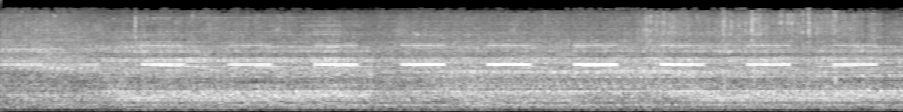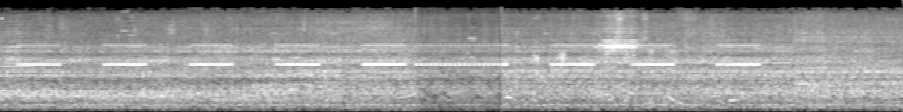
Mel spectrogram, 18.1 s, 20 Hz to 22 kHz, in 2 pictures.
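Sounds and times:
continuous rumbling: 0.0s - 18.0s
high-pitched reversing beeps: 1.4s - 16.7s.

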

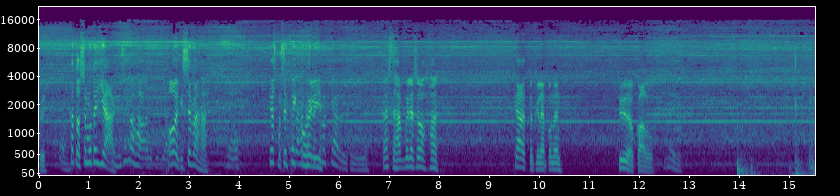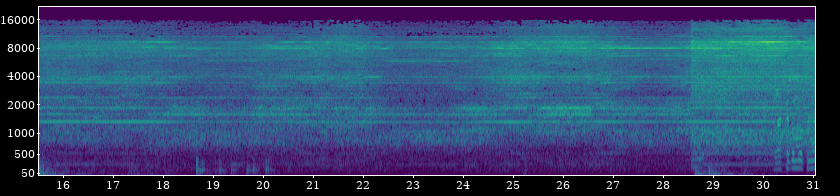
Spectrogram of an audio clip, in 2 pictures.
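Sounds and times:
heat gun blowing: 0.0s - 31.0s
low thumps: 14.0s - 18.0s, 18.7s - 20.2s, 28.6s - 29.8s.

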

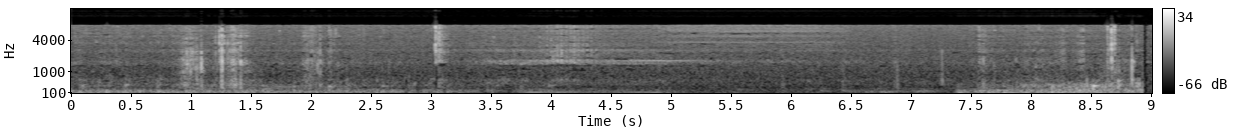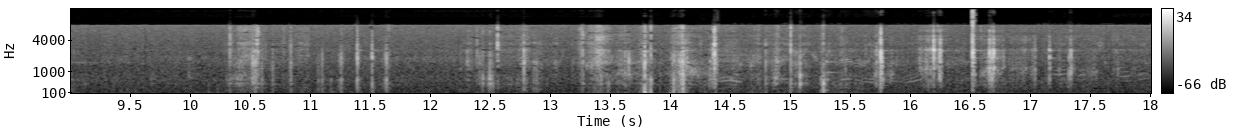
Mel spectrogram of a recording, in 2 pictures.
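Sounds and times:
choppy sea water splashing: 0.0s - 4.6s, 5.4s - 9.0s
muffled underwater rumble: 0.0s - 9.0s.

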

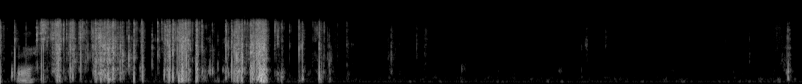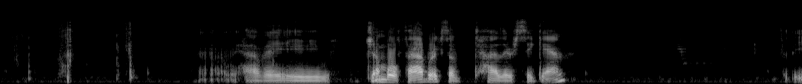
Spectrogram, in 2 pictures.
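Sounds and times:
foil pack crinkling: 0.0s - 4.3s.

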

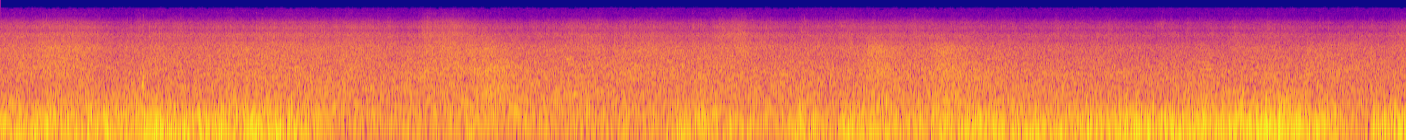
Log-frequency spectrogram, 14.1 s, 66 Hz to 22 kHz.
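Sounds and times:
rushing water from boat wakes: 0.0s - 14.0s
wind buffeting microphone: 0.0s - 14.0s.

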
